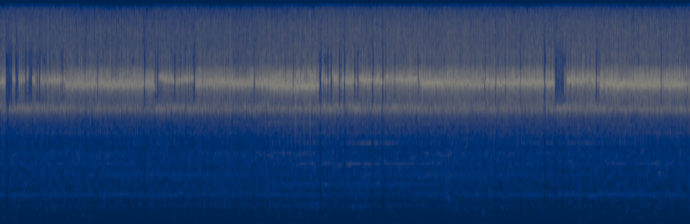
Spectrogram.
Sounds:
Sniff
